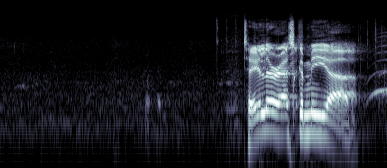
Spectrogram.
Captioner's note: applause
